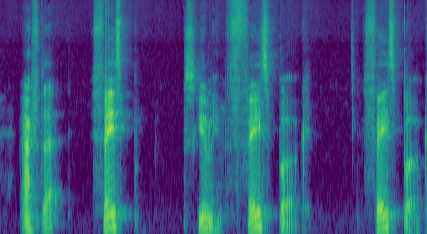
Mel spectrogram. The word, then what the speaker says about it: Facebook: that face excuse me facebook facebook i think the key thing is the uh sound for book book an often mispronounced word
